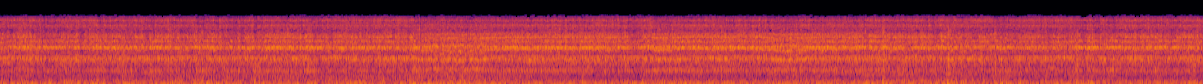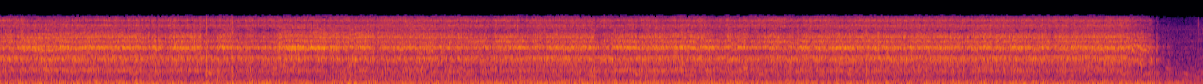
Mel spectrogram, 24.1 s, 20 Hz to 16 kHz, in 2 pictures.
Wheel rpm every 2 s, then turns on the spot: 160, 160, 160, 160, 160, 160, 160, 160, 160, 160, 160, 130.
none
